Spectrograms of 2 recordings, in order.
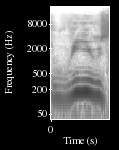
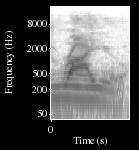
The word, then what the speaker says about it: Ryu: Kaiba is one of those people that would pronounce Ryu's name as Rayu. This might seem like a minor complaint, but come on. And if you're going to pronounce his name as Rayu, how come you don't call it Sh Rayu Ken?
